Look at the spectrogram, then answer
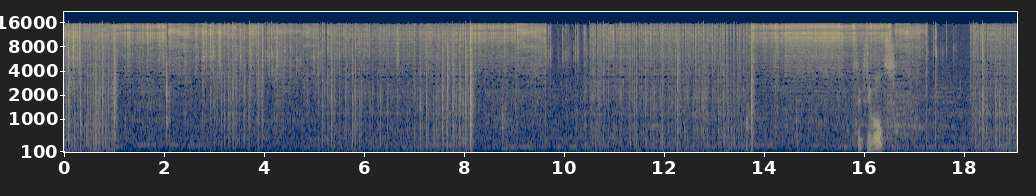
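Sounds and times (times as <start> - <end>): electric arc crackling: 0.0 - 19.0
sharp electric snaps: 0.0 - 19.0.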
